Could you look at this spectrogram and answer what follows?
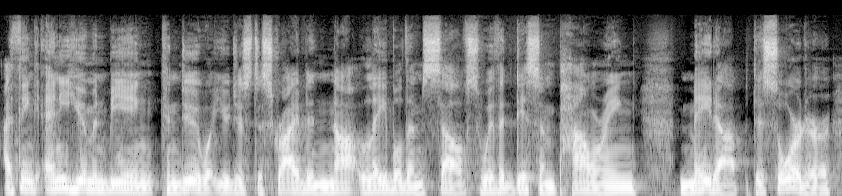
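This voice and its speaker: A man who grew up in Switzerland and speaks German as his first language, talking in a casual conversation with emphatic rises in pitch on key points. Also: measured pace, warm tone.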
